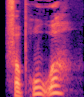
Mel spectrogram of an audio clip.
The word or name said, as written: forbruger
